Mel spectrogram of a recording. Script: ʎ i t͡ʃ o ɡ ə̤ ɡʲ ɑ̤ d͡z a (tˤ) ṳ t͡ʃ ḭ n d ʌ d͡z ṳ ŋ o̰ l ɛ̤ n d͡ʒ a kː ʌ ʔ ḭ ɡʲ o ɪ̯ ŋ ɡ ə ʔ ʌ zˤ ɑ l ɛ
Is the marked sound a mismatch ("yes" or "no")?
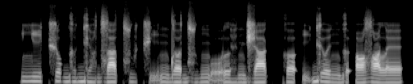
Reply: yes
